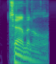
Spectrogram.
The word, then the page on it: terminal: British English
